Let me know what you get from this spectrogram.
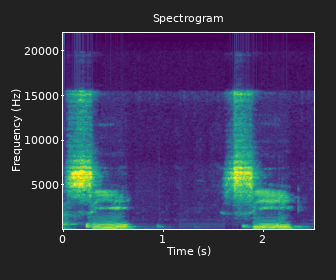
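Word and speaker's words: tsetse: में लिखा जाता है सी सी मक्खी बेटा जब भी हम बोलते हैं तो इसमें टी साइलेंट रहता है लेकिन जब भी हम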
